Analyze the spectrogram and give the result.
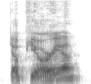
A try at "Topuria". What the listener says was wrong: Yeah, but you put an E on it. You say Tapiria. Like, there's no E.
